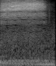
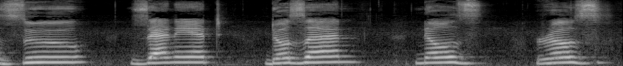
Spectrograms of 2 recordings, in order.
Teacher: Misal kita ngomong s, kan tidak ada getaran ya di sekitar leher sini atau pita suara. Kalau kita bunyikan yang z, itu tinggal seperti kita membunyikan s, tapi ditambah dengan getaran atau vibration di pita suara gitu. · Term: voiced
